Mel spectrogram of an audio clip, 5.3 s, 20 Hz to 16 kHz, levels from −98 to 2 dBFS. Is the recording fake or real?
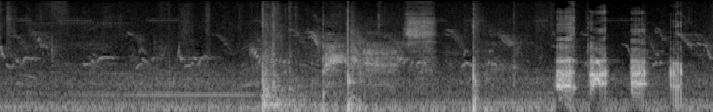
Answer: real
